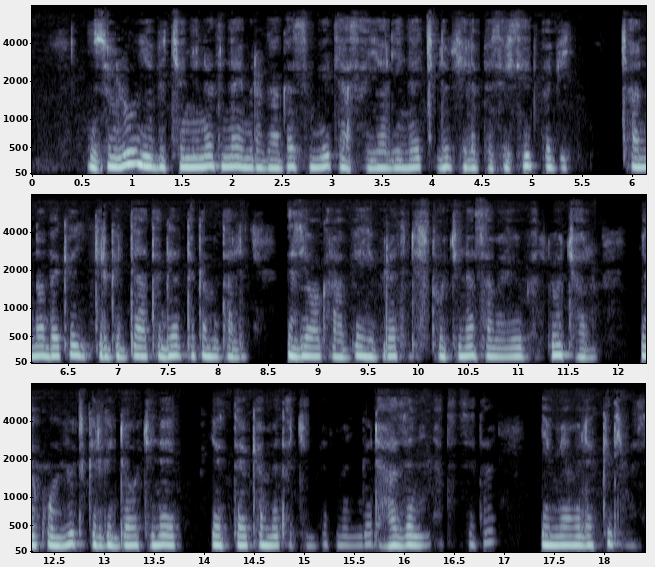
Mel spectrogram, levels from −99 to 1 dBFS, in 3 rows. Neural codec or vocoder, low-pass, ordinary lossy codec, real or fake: none; 7.2 kHz; AAC, 32 kbps; real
